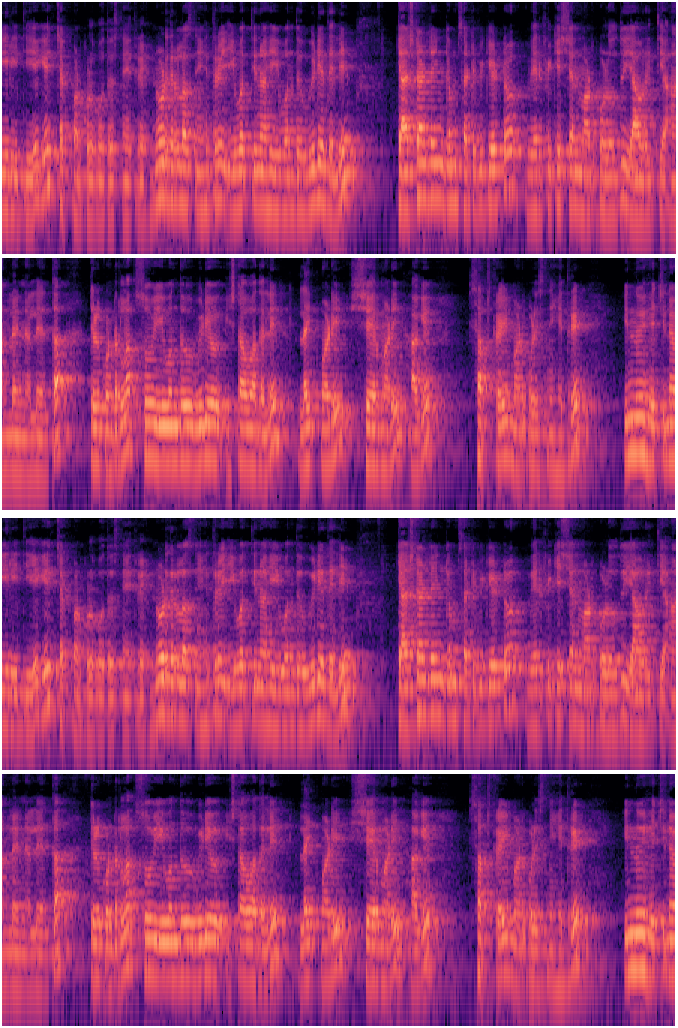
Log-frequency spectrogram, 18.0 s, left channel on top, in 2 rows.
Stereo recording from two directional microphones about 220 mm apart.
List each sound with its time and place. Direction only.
0.0 s speech: 30° left (ahead or behind)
